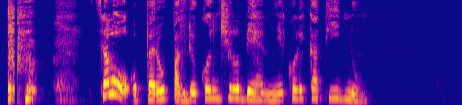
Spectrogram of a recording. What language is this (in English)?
Czech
